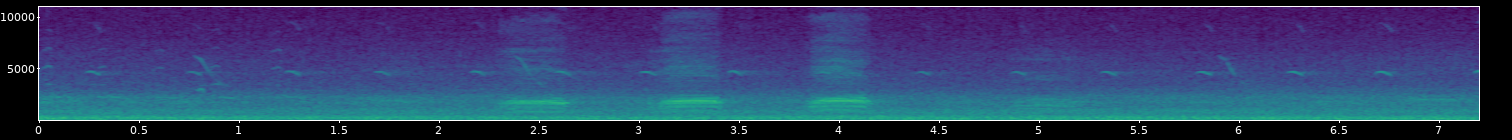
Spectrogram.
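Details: Plovers calling: three loud, harsh, slightly nasal notes spaced under a second apart in the middle of the recording, with faint high chirps from other birds and a heavy, constant rumble of wind or traffic noise throughout.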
